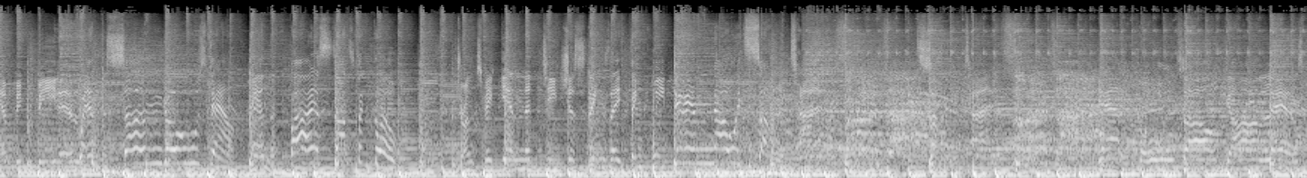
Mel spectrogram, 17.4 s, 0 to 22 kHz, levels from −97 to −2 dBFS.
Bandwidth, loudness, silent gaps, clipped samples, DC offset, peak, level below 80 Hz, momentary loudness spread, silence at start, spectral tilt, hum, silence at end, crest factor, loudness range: 19.5 kHz; -12 LUFS; none; under 0.1%; under 0.1%; 0 dBFS; -16 dBFS; 3 LU; 0 s; -5 dB/octave; none; 0 s; 10 dB; 2 LU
